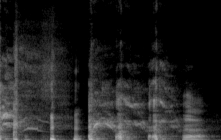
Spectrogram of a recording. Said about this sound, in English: Sorry, I got a cough.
